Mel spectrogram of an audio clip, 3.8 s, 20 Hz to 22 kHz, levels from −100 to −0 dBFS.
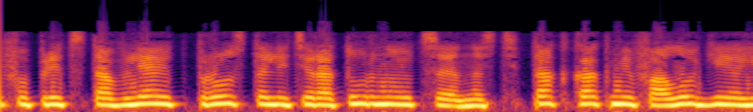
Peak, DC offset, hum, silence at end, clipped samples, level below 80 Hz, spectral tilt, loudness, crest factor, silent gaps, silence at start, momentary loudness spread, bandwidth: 0 dBFS; 0.2%; none; 0 s; under 0.1%; -48 dBFS; -7.5 dB/octave; -9 LUFS; 8 dB; none; 0 s; 5 LU; 7.8 kHz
